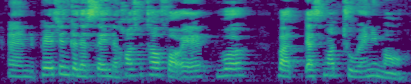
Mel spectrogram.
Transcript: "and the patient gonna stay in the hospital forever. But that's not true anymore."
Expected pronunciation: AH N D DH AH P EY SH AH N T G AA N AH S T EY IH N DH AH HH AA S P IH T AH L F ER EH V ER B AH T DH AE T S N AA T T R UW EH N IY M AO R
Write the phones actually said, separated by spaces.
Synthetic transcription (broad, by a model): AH N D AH P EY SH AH N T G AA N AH S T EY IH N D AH HH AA S P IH T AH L F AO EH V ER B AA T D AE T S N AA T T UW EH N IY M AO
